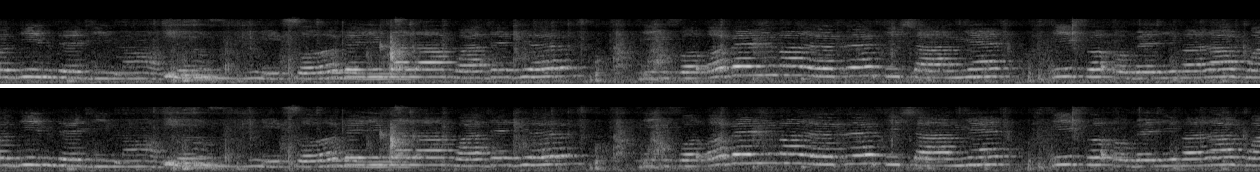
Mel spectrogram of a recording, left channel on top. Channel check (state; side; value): normal; both; correlation 0.77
